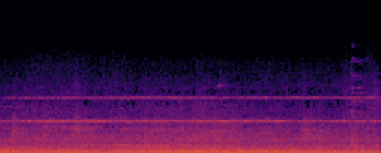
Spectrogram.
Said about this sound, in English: The metro slows to a stop. The automatic doors open.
